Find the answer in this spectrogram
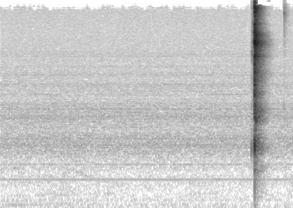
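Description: Near silence, then a single sharp, loud click near the end: an Ajovy autoinjector firing as it is pressed against the thigh and the needle goes in automatically.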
